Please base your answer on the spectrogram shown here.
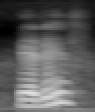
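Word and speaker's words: Pteris: तो इसमें टेरोप्सिडा और टेरिस में पी साइलेंट है, इसलिए इसको बोल रहे हैं टेरोप्सिडा, टेरिस, ड्रायोप्टेरिस और एडियांटम।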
